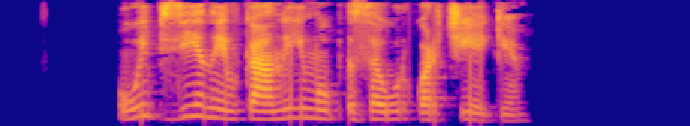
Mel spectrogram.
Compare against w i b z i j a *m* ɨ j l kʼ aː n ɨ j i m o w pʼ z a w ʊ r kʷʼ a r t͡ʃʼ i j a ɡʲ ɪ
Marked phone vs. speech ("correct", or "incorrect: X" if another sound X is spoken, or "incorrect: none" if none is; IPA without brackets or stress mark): incorrect: n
